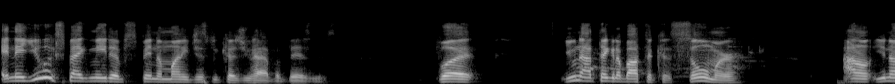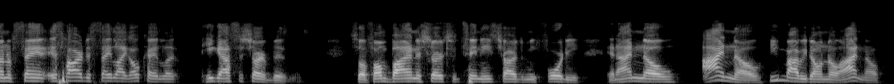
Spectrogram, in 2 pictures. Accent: American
